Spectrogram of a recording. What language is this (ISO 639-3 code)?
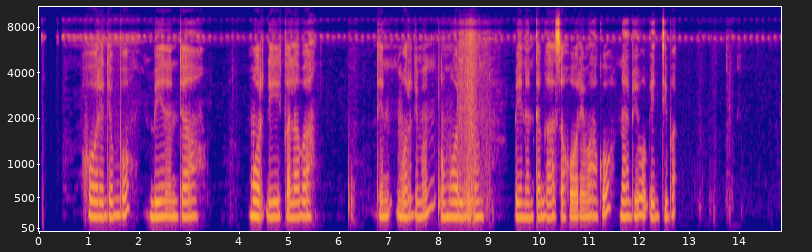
ful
